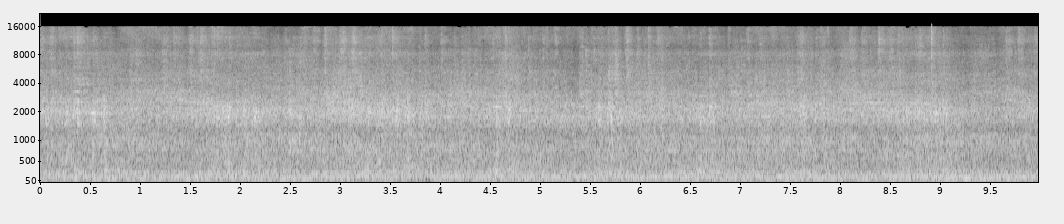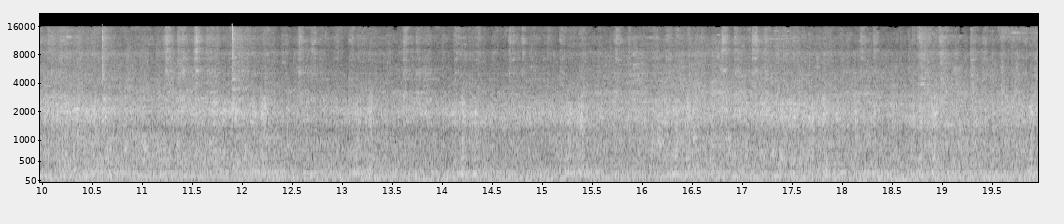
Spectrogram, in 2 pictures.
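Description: Double-stack container cars of a freight train rolling past at about 30 km/h: the steady, even running noise of steel wheels on the rails.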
